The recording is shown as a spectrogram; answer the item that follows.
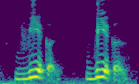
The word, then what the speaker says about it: vehicle: Subtle sound है और इस एच साउंड को आप ए के साथ मिक्स करके बोलेंगे, ब्लेंड करके, ये अपनी अलग से अटेंशन नहीं ले पाएगा। तो सही प्रोनाउंसिएशन बनेगी व्हीकल।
